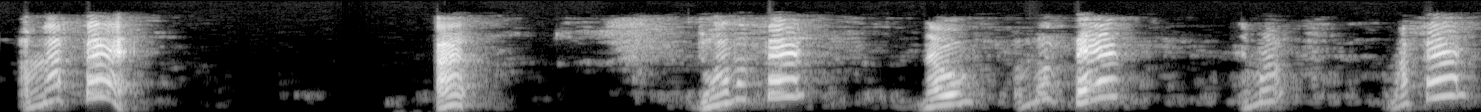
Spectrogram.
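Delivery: very high, squeaky mock protest; mock indignant squeak. Speaker acts out denying friend's teasing about being fat, squeaky mock indignation.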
